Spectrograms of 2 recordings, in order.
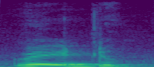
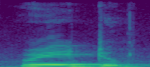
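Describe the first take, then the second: No difference in how they are said.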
